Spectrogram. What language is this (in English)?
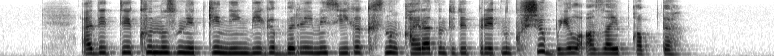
Kazakh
